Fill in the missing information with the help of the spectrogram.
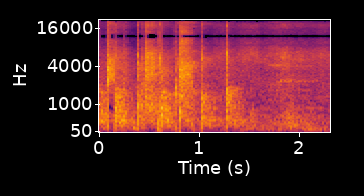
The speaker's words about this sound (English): We did a clap last time. Oh, big clap.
